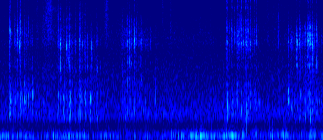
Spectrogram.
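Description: A thin wooden stylus scratches across a flat page of black-coated scratch-art paper with a gold underlayer, bound in a book. Quiet, dry scratching comes in short bright bursts and rasping strokes over a faint low hum.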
